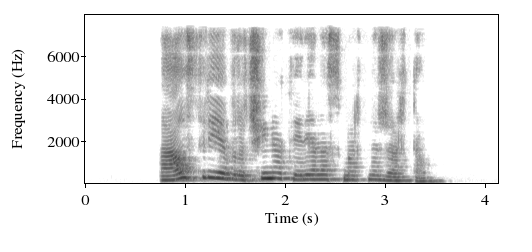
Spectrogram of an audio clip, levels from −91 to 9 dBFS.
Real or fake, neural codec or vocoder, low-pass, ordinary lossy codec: real; none; 7.2 kHz; AAC, 48 kbps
